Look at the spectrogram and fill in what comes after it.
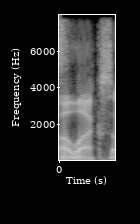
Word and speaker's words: Allexe: My name is pronounced Alex. – Alex, I'm sorry. – And no, it's okay because it's spelt A-L-L-E-X-E. So most people do want to pronounce the E at the end of it or pronounce it in a very different way.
